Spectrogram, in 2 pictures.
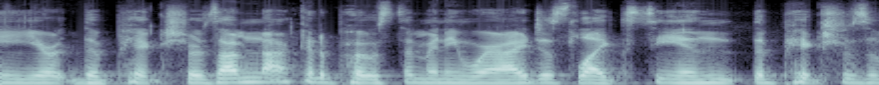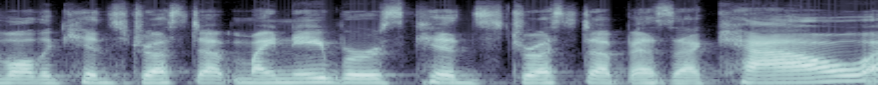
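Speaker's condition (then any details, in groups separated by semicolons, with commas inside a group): No condition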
